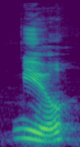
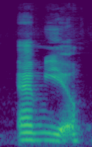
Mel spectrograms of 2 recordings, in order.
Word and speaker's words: mu: front and a tail and back and that's pronounced mu mu so it's not an m it's not a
